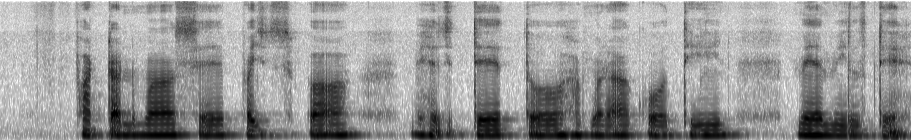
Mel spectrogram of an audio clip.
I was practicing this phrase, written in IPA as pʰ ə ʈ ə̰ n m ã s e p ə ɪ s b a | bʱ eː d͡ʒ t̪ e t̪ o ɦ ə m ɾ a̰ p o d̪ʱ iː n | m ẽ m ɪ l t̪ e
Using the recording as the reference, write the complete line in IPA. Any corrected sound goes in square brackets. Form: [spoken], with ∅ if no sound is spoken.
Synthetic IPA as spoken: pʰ ə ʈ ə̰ n m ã s e p ə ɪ s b a | bʱ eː d͡ʒ t̪ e t̪ o ɦ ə m ɾ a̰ [k] o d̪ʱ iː n | m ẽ m ɪ l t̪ e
